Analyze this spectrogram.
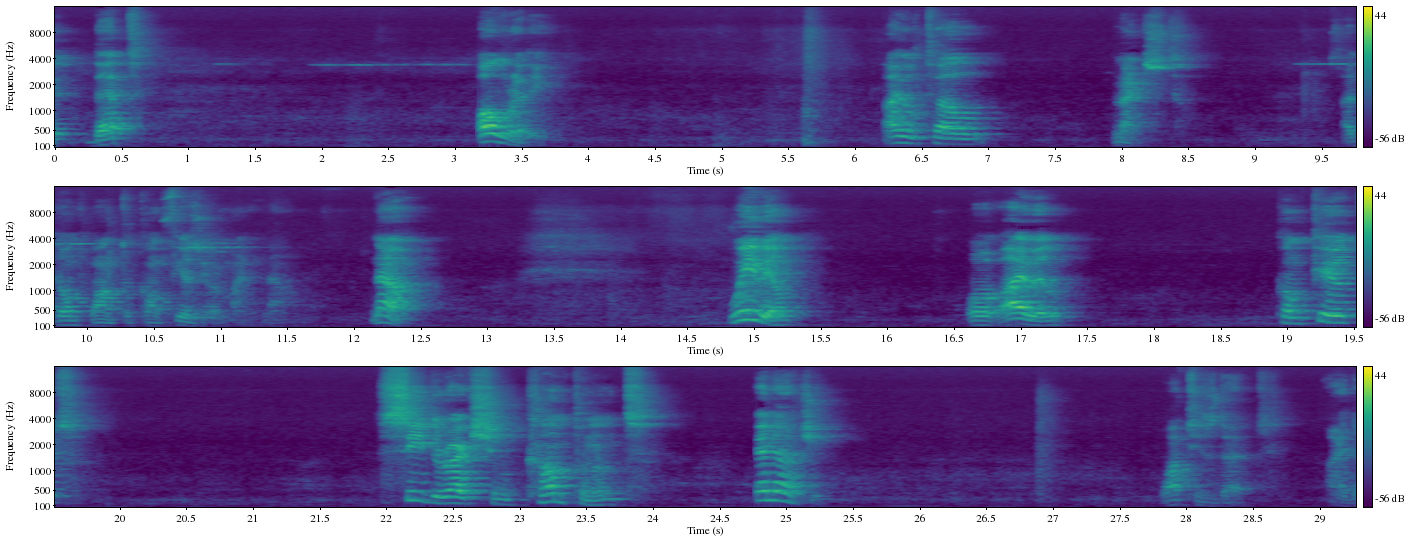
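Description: An older man speaks calmly and slowly, in short phrases with pauses, close by.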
